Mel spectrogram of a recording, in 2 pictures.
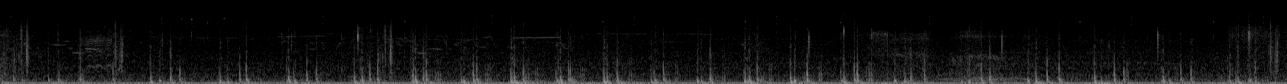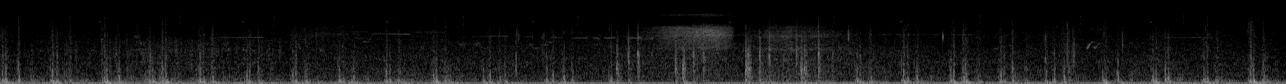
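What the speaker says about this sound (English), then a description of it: "come on, horse, let's go" A horse gallops in the video game Assassin's Creed III, its hoofbeats a steady rapid clip-clop with an occasional whinny over a constant low game soundtrack, a voice speaking briefly partway through.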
